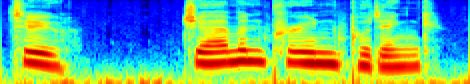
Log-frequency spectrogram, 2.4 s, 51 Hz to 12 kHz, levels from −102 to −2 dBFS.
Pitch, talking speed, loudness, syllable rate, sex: 195 Hz, 75 wpm, -15 LUFS, 4.5 syllables/s, female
